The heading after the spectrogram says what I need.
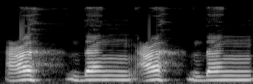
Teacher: আইন হা জবর আহ, দাল দুই জবর দান, আহ দাং দাং। এখানে ইকফার গুন্না হবে, তানবিনের পরে ইকফার হরফ ফা এসেছে, গুন্না সহ পড়তে হবে।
